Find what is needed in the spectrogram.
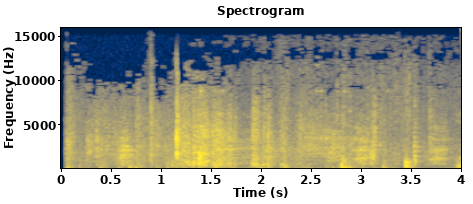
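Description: A dog panting and moving about on a sofa: a run of short, uneven breathy sounds.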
